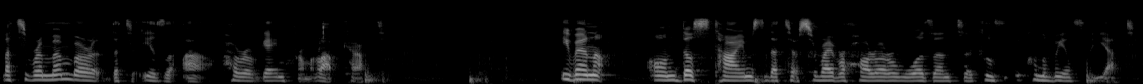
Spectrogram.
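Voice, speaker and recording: A native Italian speaker with an Italian accent comments casually on a game stream, hesitant and full of fillers and giggles. Her voice is on the low side, she takes it slowly, and the audio is poor.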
